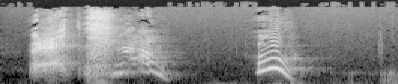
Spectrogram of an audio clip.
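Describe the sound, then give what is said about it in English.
A human sneeze: short breathy sounds build up, then one sharp, loud burst, followed by a faint trailing noise. “I feel a sneeze coming on. I don't know what to do. We're just going to let it happen.”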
